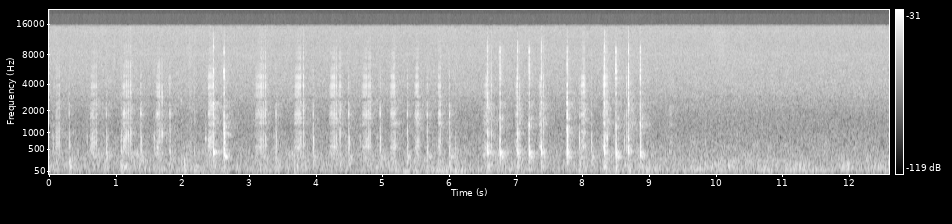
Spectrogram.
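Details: Microsoft Designer Bluetooth mouse, about one month of light use: short dry creaks and clicks about two a second when the palm rests on it and the left button is pressed, shell creaking; cause suspected, not confirmed.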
